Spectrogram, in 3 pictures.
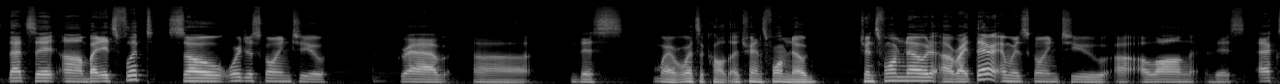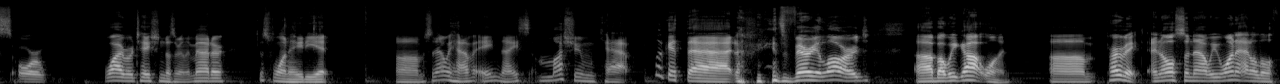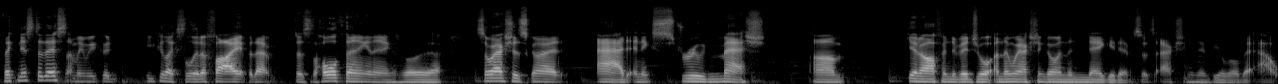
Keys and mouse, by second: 2.3-8.4 drag, 3.2 shift+a, 8.8-12.3 right drag, 12.3-19.3 middle drag, 28.9-32.2 drag, 30.0 shift+a, 32.2-34.4 right drag, 34.3 click, 35.7-38.3 drag.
